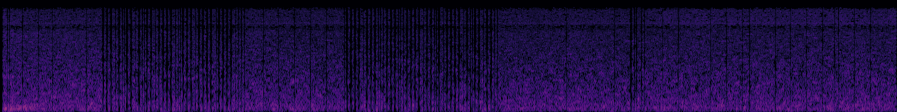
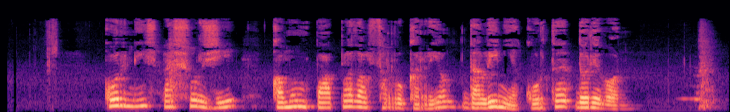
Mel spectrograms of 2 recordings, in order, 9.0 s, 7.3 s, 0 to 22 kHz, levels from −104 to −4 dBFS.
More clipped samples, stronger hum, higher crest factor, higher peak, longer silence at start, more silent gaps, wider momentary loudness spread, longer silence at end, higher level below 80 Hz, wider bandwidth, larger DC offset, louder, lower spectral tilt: neither; neither; about the same, 18 dB vs 18 dB; second, -52 dBFS vs -4 dBFS; second, 0 s vs 0.5 s; neither; second, 3 LU vs 12 LU; second, 0 s vs 0.15 s; second, -88 dBFS vs -68 dBFS; first, 16.5 kHz vs 11.5 kHz; neither; second, -68 LUFS vs -22 LUFS; second, -2.5 dB/octave vs -6.5 dB/octave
